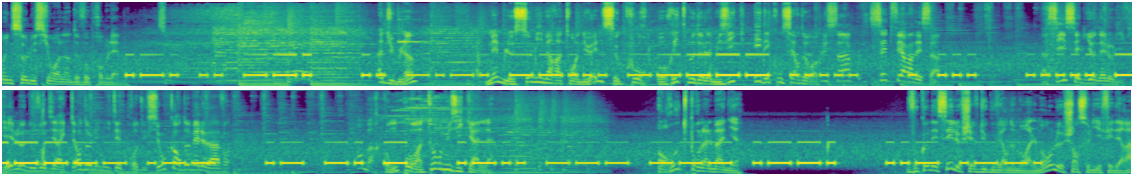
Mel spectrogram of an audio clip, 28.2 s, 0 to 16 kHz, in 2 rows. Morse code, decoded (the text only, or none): RIG IC705 ES 50W ANT LOOP UP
